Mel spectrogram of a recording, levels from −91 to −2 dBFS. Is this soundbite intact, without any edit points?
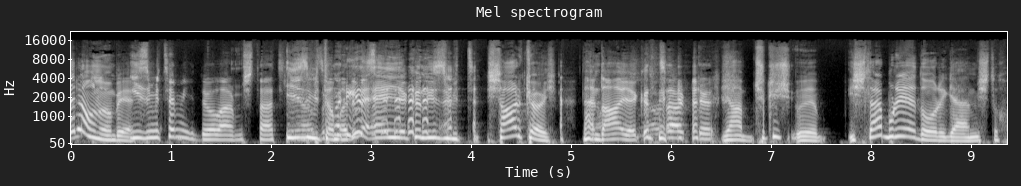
no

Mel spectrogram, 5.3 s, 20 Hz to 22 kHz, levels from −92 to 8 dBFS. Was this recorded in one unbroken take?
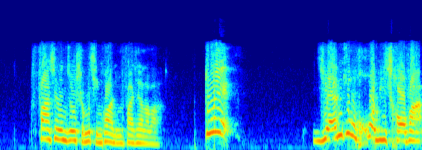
no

